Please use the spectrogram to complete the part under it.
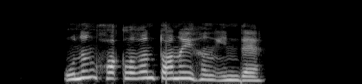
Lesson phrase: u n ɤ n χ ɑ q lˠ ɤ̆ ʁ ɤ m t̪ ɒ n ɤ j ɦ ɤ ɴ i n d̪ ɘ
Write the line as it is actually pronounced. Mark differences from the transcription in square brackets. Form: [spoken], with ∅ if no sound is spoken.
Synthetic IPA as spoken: u n ɤ [ɴ] χ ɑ q lˠ ɤ̆ ʁ ɤ [n] t̪ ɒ n ɤ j ɦ ɤ ɴ i n d̪ ɘ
